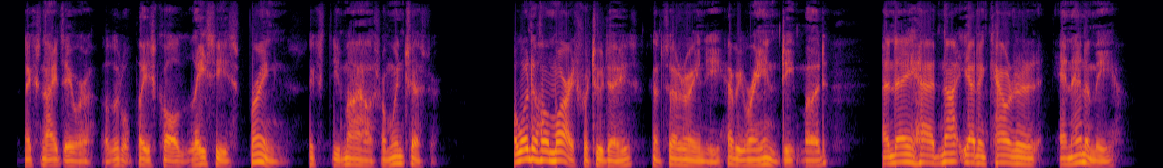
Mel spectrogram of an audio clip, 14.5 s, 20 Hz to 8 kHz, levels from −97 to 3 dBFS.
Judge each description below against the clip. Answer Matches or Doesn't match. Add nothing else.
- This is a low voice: Matches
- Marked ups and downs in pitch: Matches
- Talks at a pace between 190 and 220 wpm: Doesn't match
